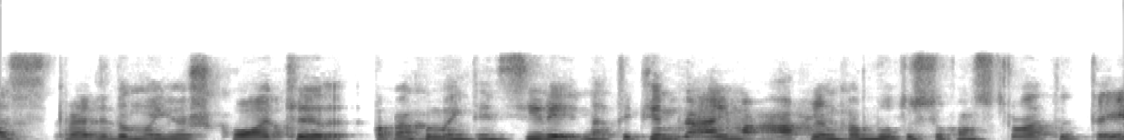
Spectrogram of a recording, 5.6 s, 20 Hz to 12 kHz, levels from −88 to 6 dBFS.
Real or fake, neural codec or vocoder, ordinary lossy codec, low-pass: fake; codec, 16 kHz, 2 kbps, FreqCodec, larger model; MP3, 64 kbps; 7.2 kHz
